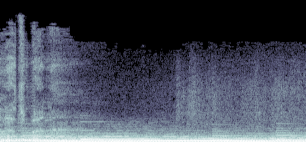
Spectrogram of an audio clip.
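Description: Background score of sustained, layered held tones in an ambient style, with a brief hiss-like sound in the first half second.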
